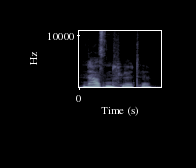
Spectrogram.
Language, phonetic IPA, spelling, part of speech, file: German, [ˈnaːzn̩ˌfløːtə], Nasenflöte, noun, De-Nasenflöte.ogg
- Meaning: nose flute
